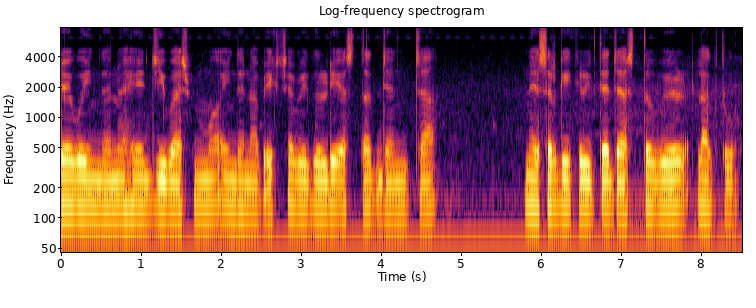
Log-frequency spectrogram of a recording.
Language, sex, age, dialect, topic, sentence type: Marathi, male, 18-24, Varhadi, agriculture, statement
